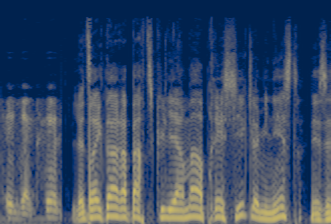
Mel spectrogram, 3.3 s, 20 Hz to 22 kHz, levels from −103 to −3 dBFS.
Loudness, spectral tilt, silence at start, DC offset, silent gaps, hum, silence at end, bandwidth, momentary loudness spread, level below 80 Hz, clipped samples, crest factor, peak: -30 LUFS; -7 dB/octave; 0.05 s; under 0.1%; none; none; 0 s; 14 kHz; 9 LU; -58 dBFS; under 0.1%; 14 dB; -14 dBFS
